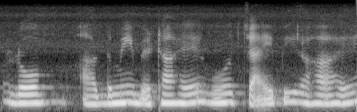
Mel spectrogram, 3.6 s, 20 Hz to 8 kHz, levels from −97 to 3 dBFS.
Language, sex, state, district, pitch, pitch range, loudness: Hindi, female, Himachal Pradesh, Shimla, 185 Hz, 180-195 Hz, -15 LUFS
